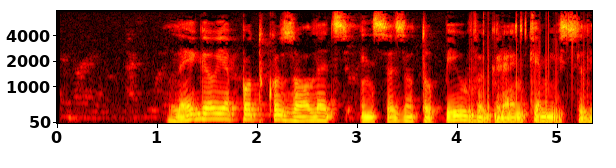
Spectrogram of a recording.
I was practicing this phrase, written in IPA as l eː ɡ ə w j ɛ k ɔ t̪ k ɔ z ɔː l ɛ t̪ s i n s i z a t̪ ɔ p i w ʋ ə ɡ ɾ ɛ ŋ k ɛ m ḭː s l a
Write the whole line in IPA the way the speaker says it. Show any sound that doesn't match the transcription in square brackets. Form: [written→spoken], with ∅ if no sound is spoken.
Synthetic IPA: l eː ɡ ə w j ɛ [k→p] ɔ t̪ k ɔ z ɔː l ɛ t̪ s i n s [i→ɛ] z a t̪ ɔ p i w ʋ ə ɡ ɾ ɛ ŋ k ɛ m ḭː s l [a→i]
